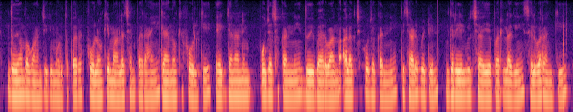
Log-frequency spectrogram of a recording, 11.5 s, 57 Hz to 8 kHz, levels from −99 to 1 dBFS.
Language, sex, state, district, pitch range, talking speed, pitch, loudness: Hindi, male, Uttarakhand, Tehri Garhwal, 115-120 Hz, 195 wpm, 115 Hz, -17 LUFS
